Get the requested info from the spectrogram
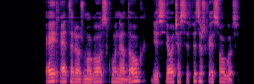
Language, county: Lithuanian, Telšiai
